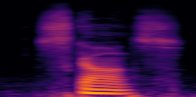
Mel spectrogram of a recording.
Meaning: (noun) A fixture for a light, which holds it and provides a screen against wind or against a naked flame or lightbulb
- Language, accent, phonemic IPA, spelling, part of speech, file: English, US, /skɑns/, sconce, noun / verb, En-us-sconce.ogg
